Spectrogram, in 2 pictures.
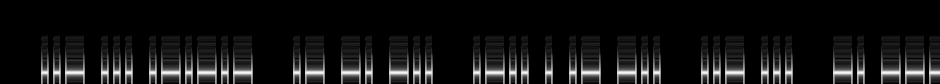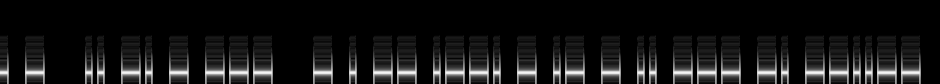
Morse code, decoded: US. AND LEAD US NOT INTO TEMPTATION,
